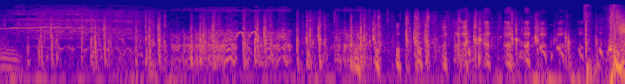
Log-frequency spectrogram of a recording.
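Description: A horse neighs loudly at the start, then hooves clip-clop in a quick, steady rhythm, loud and busy until the end.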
